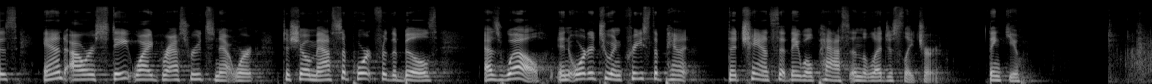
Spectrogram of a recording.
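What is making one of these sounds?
A young woman reads out calmly into a microphone.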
